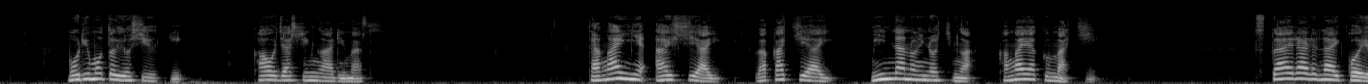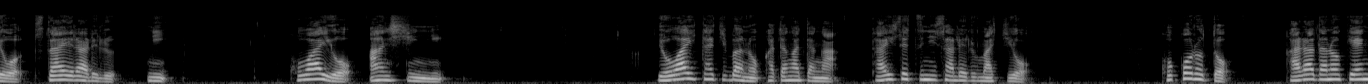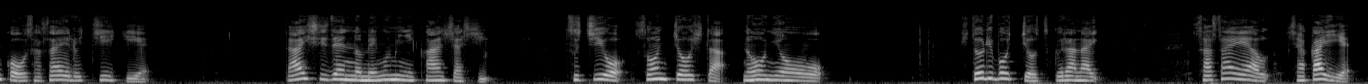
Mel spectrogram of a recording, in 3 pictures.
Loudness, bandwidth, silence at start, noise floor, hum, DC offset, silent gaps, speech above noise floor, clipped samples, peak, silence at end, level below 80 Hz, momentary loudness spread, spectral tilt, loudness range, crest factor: -24 LUFS; 11 kHz; 0.7 s; -62 dBFS; none; under 0.1%; none; 39 dB; under 0.1%; -6 dBFS; 0.2 s; -54 dBFS; 13 LU; -6 dB/octave; 5 LU; 20 dB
